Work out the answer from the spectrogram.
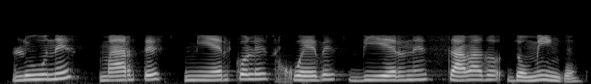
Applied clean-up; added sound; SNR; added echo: neural mask model Resemble Enhance denoiser.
